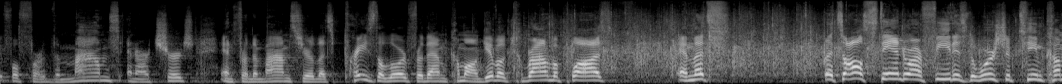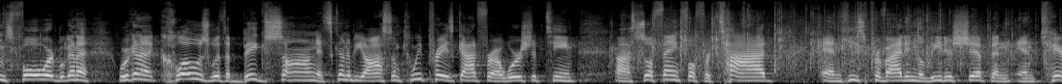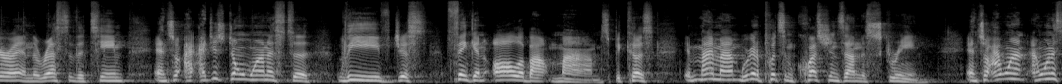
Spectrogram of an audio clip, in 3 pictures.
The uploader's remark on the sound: This message was originally preached at Highpoint Church on Sunday, May 14, 2023.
